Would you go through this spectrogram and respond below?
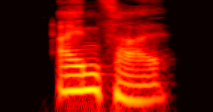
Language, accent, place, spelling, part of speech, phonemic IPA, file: German, Germany, Berlin, Einzahl, noun, /ˈaɪ̯ntsaːl/, De-Einzahl.ogg
- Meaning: singular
